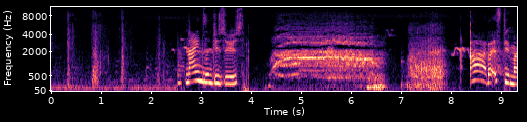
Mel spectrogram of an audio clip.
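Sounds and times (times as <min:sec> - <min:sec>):
speech: 0:02.5 - 0:04.6, 0:08.8 - 0:09.3
horse neighing with a shrill whinny: 0:04.3 - 0:08.0.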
